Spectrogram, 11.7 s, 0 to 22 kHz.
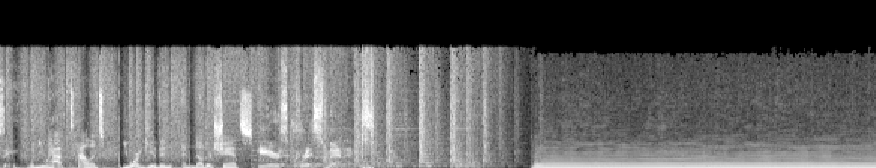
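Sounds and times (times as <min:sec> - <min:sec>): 
speech: 0:00.0 - 0:05.1, 0:07.1 - 0:07.8
laughter: 0:03.4 - 0:05.0
horn of a ship coming in: 0:07.1 - 0:11.6.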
